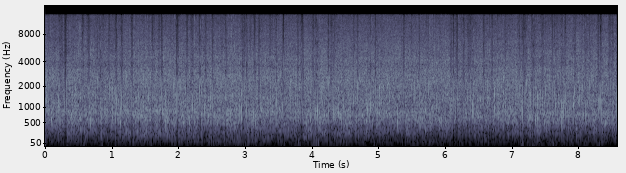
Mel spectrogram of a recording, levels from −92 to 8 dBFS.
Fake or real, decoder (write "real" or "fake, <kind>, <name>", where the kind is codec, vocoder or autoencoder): real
